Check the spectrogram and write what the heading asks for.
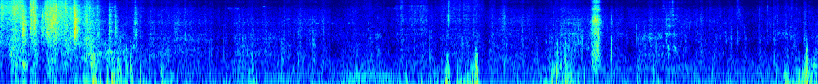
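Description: Plastic grocery bags crinkling for about the first second, then footsteps on pavement with a low rumble of wind on the microphone and a few scattered knocks.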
